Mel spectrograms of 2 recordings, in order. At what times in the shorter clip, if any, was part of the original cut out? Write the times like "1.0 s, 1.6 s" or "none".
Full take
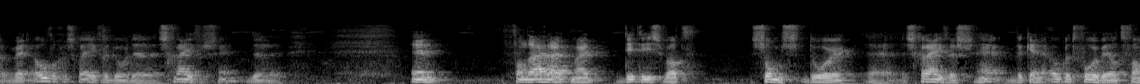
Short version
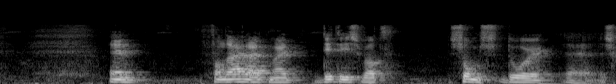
none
